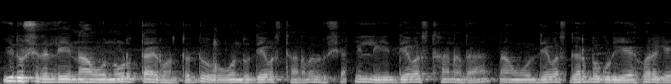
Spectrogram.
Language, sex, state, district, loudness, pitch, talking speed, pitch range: Kannada, male, Karnataka, Shimoga, -19 LUFS, 115 Hz, 135 wpm, 110-120 Hz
